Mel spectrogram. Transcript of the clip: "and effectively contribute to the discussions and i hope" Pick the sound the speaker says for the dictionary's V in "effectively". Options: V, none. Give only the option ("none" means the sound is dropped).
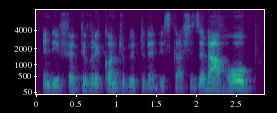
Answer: V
